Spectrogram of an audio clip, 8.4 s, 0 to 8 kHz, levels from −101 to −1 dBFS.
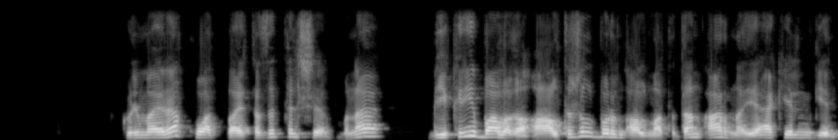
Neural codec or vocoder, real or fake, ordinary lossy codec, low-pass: none; real; none; 7.2 kHz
